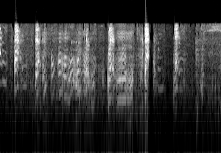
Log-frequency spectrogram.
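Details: Pair of dogs riding in a car to the dog park, worked up with excitement; choppy bursts of whiny yips and squeaky barks in quick succession, with brief quiet gaps between outbursts.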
